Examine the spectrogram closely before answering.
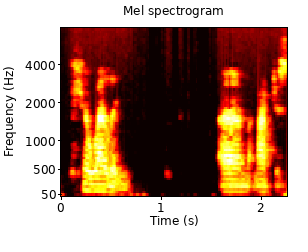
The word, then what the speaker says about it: Llewellyn: um do a short video about how to pronounce the Welsh name Chelli um I've just said it so the first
